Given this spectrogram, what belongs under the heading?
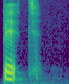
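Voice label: "bit", American English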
